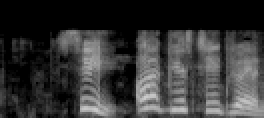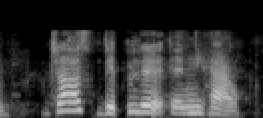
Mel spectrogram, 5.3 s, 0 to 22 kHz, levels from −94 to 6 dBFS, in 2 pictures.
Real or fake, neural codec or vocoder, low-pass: fake; codec, 16 kHz in and 24 kHz out, 0.6 kbps, FireRedTTS-2 codec; 7.2 kHz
